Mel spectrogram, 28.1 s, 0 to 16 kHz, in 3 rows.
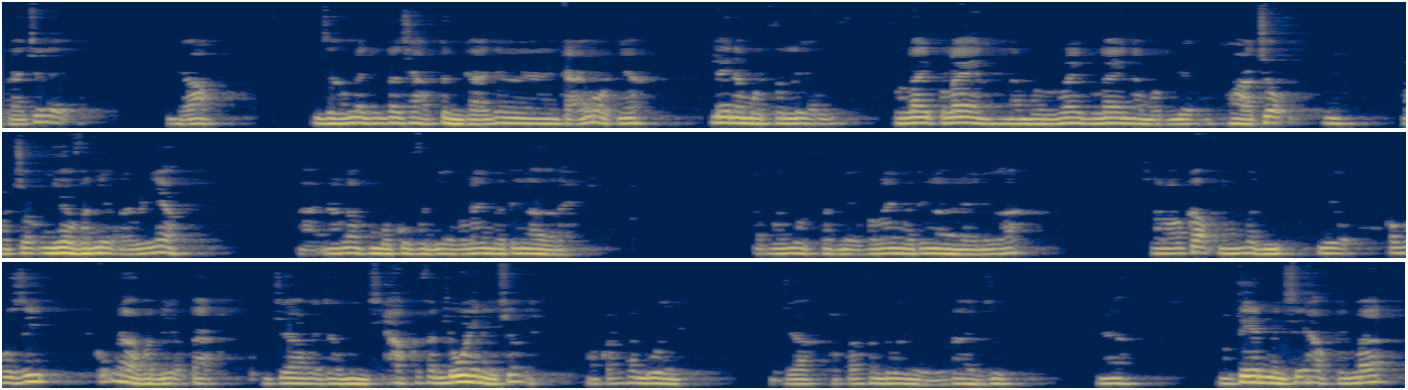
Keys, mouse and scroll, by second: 0.6 middle click, 3.8 click, 5.4 click, 11.8 click, 13.3 middle click, 14.6 click, 16.0 middle click, 17.9 click, 19.5 click, 21.0 middle click, 23.4 click, 25.0 middle click.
